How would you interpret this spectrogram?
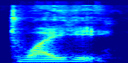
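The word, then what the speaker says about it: Doueihi: So let's talk about pronunciation on this one, because his old man wants the name to be pronounced Dewey, but the Lebanese community preferred Dwayhe.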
